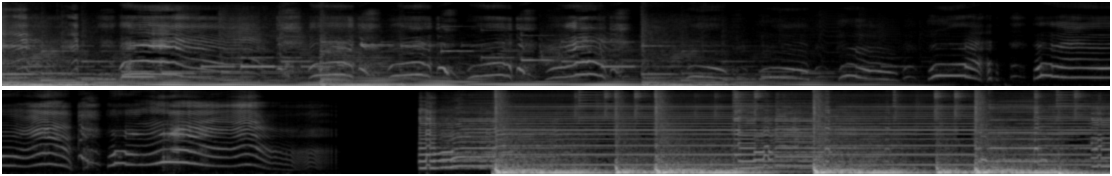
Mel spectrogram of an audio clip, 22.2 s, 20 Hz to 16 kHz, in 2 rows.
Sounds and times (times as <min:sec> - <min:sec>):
Ambient music: 0:00.0 - 0:09.2, 0:15.3 - 0:22.1.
